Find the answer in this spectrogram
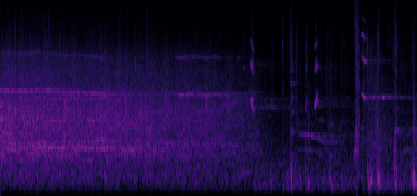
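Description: Crowd noise in a large arena, fading away over the first three seconds or so. After that come sharp racket strikes on a badminton shuttlecock and short squeaks of players' shoes on the court as the rally goes on.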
